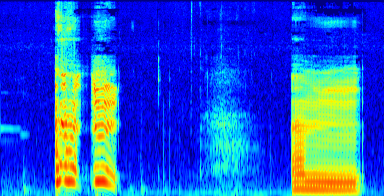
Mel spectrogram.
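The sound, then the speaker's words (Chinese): A man clearing his throat in a dramatized scene: two short, voiced coughs close together, a faint breathy sound, then a longer voiced grunt. The sounds are fairly loud against silence. “展昭咳嗽了一声，打破尴尬。”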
